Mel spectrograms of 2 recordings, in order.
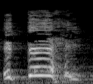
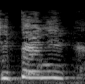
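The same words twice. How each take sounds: First: التاحي with a breathy h instead of n, pitched higher; mocking mispronunciation. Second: Said in the usual way. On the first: Shown as a demonstration. Vlogger mocks the commentator's slip, higher and laughing. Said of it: "مش التاني".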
